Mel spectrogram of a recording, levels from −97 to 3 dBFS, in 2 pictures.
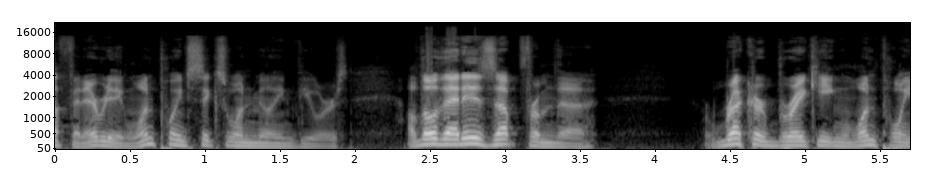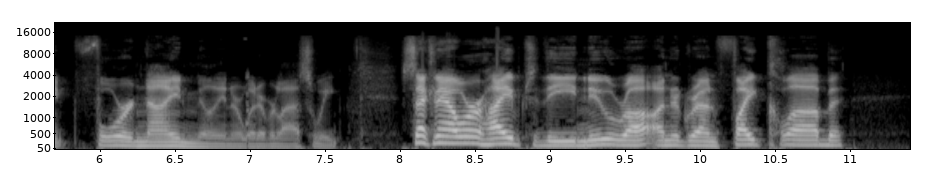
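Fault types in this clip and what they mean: Damaged data in a compressed stream: at 6.94 s a short burst of corrupted bytes makes the decoder misread frames and hunt for the next valid header, giving a glitch lasting about 58 ms.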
